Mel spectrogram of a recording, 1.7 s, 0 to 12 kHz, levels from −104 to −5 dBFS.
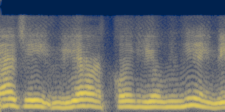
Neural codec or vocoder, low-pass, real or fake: codec, 16 kHz, 0.5 kbps, FreqCodec, smaller model; 7.2 kHz; fake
